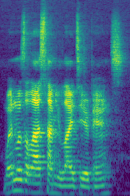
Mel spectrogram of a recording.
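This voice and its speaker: Young man, bright tone, casual Q&A vlogger, halting with fillers, roomy echo. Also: medium pitch. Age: young adult. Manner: relaxed, halting, many ums and restarts. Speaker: YouTuber answering viewer questions. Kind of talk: casual Q&A vlog.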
